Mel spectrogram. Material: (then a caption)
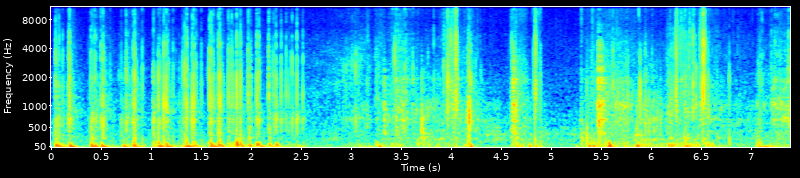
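Patent leather. Long red-painted nails rapidly tap and scratch the shiny front flap of a glossy black patent faux leather messenger bag with white trim, a soft hollow shoulder bag lying flat on a wooden table. Dense, dry clicks and crackly scratches carry a dull low thump from the hollow bag, with quieter scraping stretches between bursts of tapping. Each tap dies away almost instantly.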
